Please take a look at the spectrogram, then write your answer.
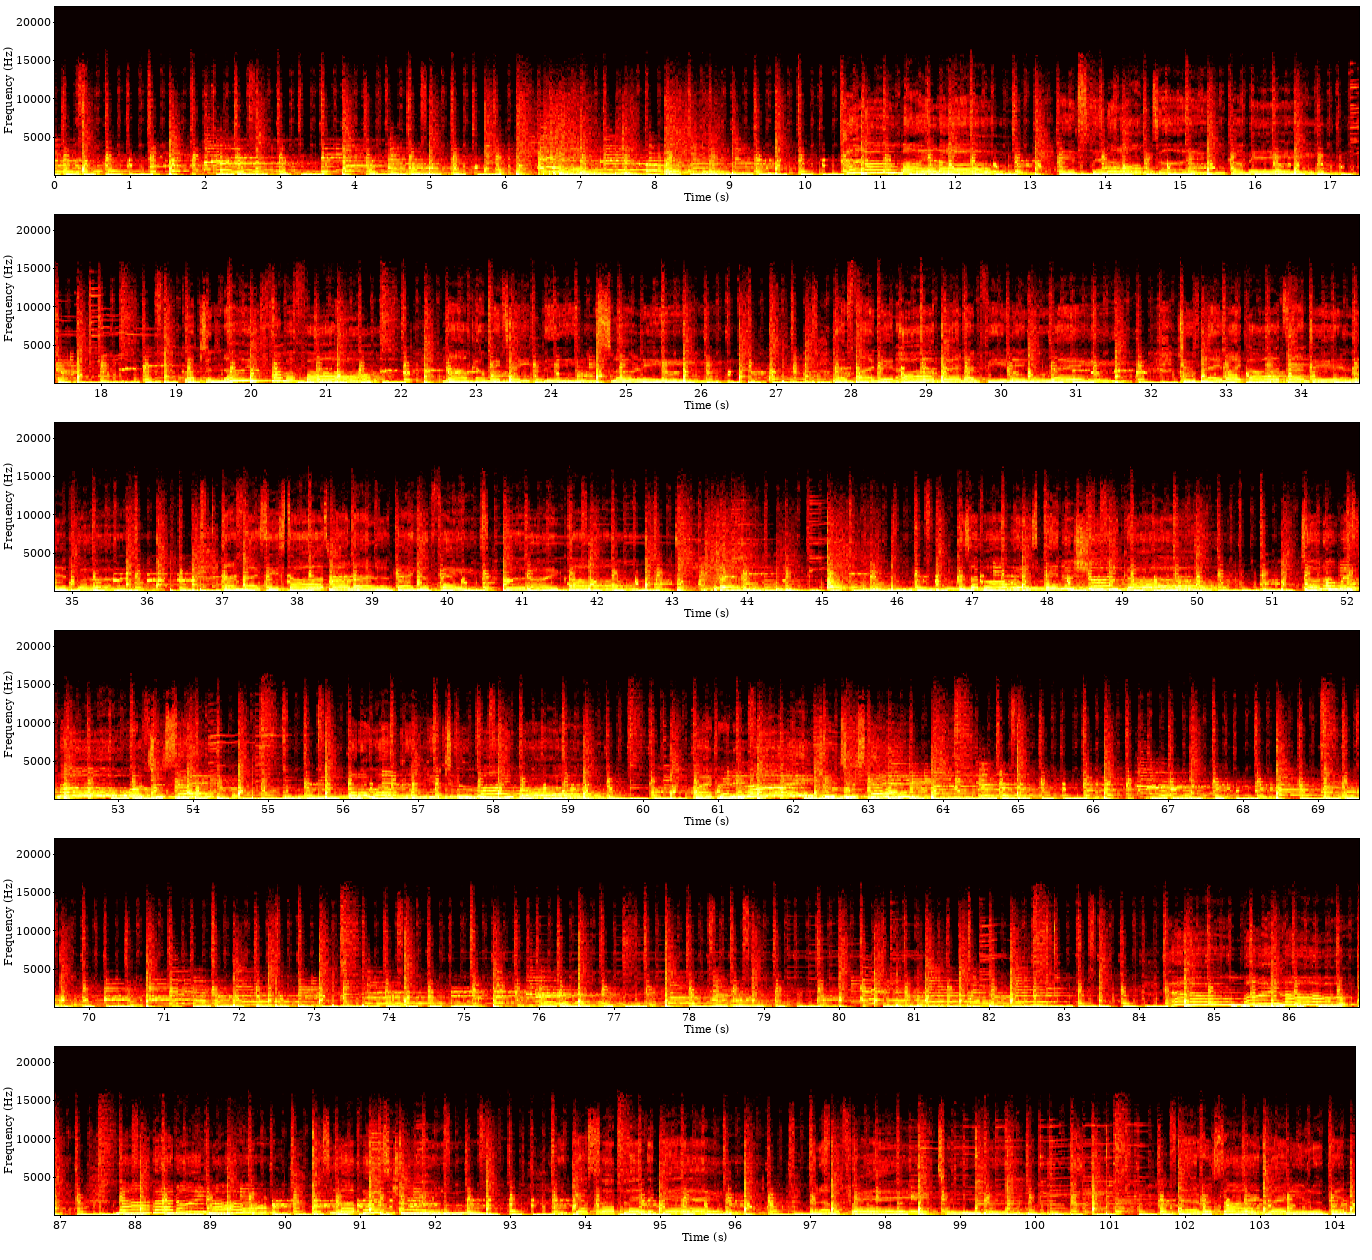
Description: the anthemic, feel-good title track
buoyant and elastic slice of lovers rock
dreamy vocals radiate warmth and tenderness in equal measure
